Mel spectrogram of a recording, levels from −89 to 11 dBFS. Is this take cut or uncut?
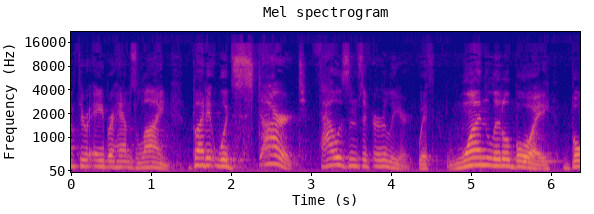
cut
